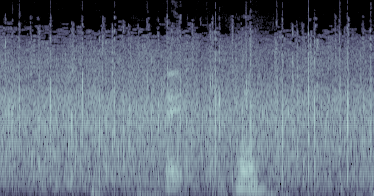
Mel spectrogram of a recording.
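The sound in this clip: Audience applause, dense and continuous throughout, with voices talking and calling out over the clapping.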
